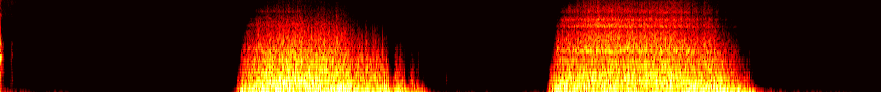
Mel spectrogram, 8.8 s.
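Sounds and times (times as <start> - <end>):
blowing into the left ear: 2.4 - 4.3, 5.5 - 7.6.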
